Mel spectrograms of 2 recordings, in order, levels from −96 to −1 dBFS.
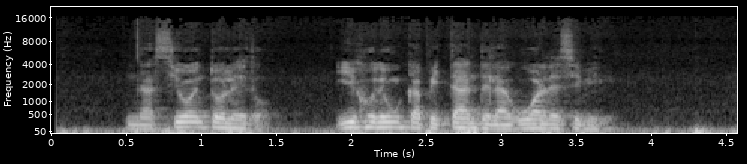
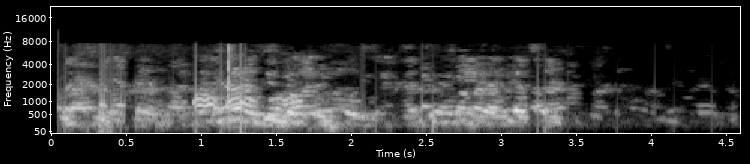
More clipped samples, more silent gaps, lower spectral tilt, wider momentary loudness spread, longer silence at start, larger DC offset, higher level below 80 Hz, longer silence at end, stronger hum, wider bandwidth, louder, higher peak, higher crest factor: neither; neither; first, -7 dB/octave vs -4 dB/octave; first, 17 LU vs 13 LU; about the same, 0.05 s vs 0.05 s; neither; first, -38 dBFS vs -60 dBFS; second, 0 s vs 0.2 s; neither; first, 15 kHz vs 7.6 kHz; about the same, -26 LUFS vs -25 LUFS; second, -10 dBFS vs -2 dBFS; second, 16 dB vs 24 dB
